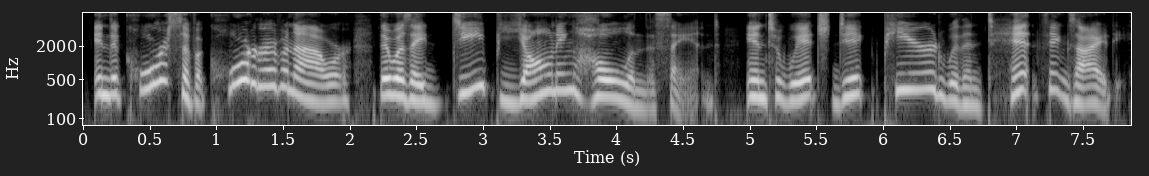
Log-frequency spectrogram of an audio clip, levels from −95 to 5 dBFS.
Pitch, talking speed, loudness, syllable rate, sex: 255 Hz, 190 wpm, -19 LUFS, 5.2 syllables/s, female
